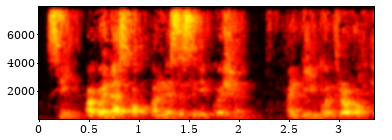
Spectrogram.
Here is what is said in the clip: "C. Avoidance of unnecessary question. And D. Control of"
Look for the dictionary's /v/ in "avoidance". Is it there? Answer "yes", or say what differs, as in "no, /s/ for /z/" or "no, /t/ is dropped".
no, /w/ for /v/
